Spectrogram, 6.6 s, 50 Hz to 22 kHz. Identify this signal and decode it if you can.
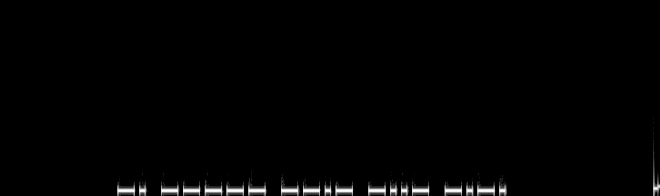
Morse code, heard as a keyed tone, about 22 wpm, 700 Hz. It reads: N0QXC
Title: USA Call Signs - 5 Characters - 3x Character Spacing - 22wpm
